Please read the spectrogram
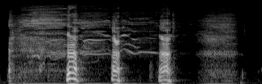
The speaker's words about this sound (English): Sorry for the cough.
